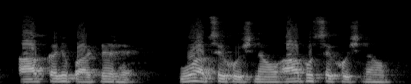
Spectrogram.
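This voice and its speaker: A man's voice comes through somewhat breathy. The background is quiet. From Pakistan. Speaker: content creator, radio broadcaster, voice-over artist. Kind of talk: interview answer.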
